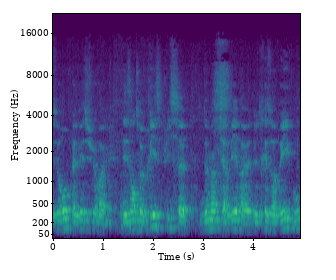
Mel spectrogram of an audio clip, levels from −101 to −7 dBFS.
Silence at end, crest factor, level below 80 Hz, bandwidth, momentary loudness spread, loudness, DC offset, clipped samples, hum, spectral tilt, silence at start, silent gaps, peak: 0 s; 16 dB; under -90 dBFS; 15.5 kHz; 5 LU; -43 LUFS; under 0.1%; under 0.1%; none; -5 dB/octave; 0 s; none; -26 dBFS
